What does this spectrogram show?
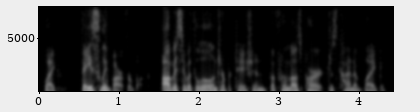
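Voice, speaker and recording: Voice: medium pitch, racing, no room sound. A podcast co-host chatting casually and enthusiastically, with plenty of slang and swearing.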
